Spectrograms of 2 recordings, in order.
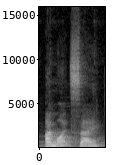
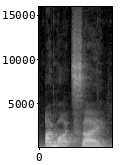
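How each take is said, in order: The two takes are said the same way.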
